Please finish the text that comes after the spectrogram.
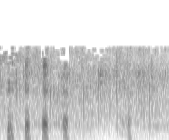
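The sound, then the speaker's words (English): A quick run of four rhythmic claps from a church audience during a sermon, then a single softer clap after a short pause, with a faint murmur underneath. “I love people clapping while I'm preaching. Amen. So you just clap.”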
